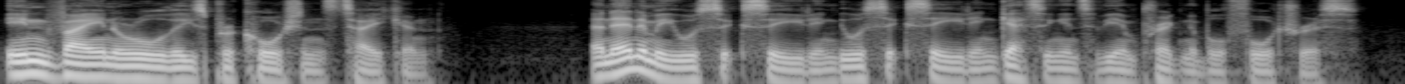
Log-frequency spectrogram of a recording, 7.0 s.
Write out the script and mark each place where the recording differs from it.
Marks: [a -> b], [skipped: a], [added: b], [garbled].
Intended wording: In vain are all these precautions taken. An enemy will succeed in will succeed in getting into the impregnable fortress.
In vain are all these precautions taken. An enemy will succeed in will succeed in getting into the impregnable fortress.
